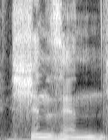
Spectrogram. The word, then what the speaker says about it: Shenzhen: So apparently, Jake, you have told me there is another legal fake store that has popped up in Shenzhen, China.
